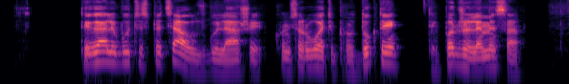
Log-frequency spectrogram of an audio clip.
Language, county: Lithuanian, Kaunas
